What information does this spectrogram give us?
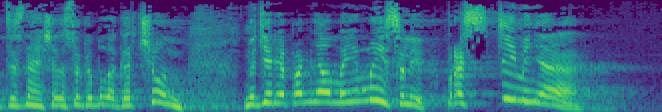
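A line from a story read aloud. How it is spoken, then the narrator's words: Shouting. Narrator (Russian): А тот бы кричал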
